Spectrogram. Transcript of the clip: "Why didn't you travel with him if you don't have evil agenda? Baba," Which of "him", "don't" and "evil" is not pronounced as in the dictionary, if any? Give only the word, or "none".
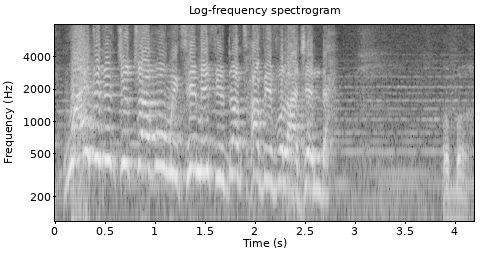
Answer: none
